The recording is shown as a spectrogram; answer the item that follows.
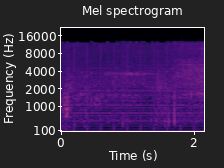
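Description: Quiet studio room tone: a steady low hum with a fast, even run of faint clicks, several a second.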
